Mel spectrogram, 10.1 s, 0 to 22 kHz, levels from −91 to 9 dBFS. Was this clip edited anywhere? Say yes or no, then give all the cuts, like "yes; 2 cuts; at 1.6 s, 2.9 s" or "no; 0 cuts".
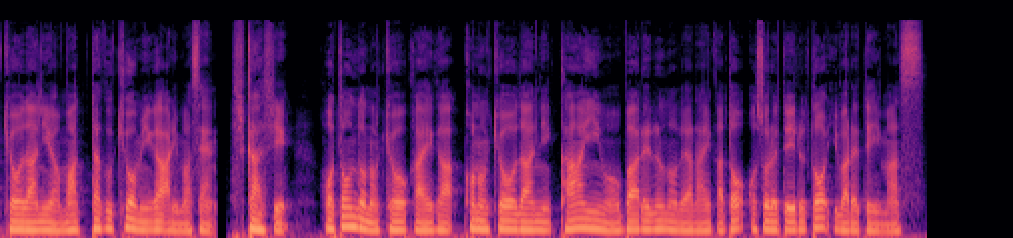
yes; 1 cut; at 2.2 s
